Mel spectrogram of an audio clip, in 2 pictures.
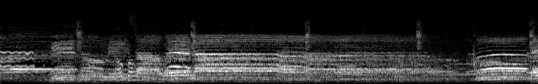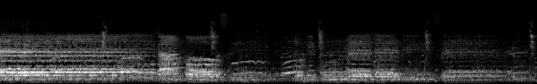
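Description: Mixed church choir of men and women singing together in long held phrases that swell and fade; a new phrase comes in loudly about ten seconds in.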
